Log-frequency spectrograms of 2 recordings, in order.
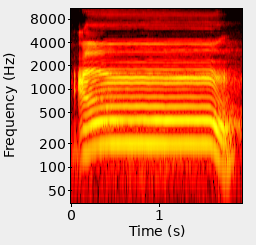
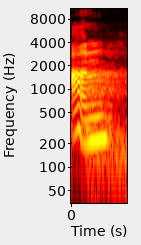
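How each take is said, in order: First: The n is hidden, vague and nasal. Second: The n is pronounced clearly and fully. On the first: The speaker calls it right. "maka cara membacanya samar-samar" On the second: The speaker calls it wrong. "Kalau dibaca an itu jelas, itu terdengar jelas"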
